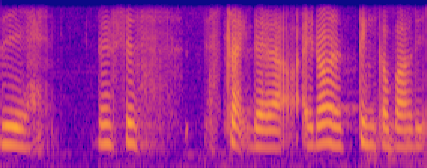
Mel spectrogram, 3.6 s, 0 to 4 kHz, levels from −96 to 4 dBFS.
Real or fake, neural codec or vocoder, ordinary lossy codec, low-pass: fake; vocoder, 22.05 kHz, 80 mel bands, WaveNeXt; none; 3.6 kHz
